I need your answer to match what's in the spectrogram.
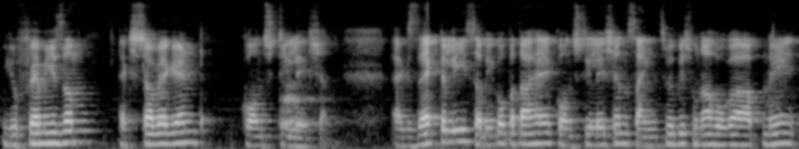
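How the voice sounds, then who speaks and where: There is slight background noise as this exam-prep English teacher, his voice a little high and a bit bright, explains exam vocabulary. He asks his viewers questions, repeats the answers back, and treats them as friends.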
